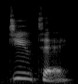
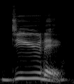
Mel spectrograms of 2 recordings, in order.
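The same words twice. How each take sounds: First: The middle T is a crisp T. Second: The middle T sounds like a D. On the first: "they say their letter T properly, like saying duty" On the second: "the American will pronounce this word like this"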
